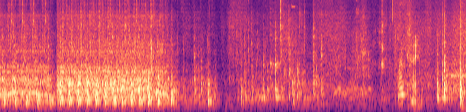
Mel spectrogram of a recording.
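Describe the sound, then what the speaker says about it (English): Domestic sewing machine stitching fabric for a small doll playsuit, whirring in steady runs with a brief pause partway through, close and fairly quiet. "put it back into the machine. This time starting at the V. We're just going to sew"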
